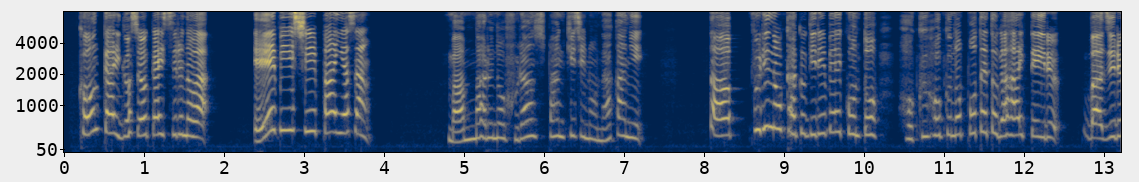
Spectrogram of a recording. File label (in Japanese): パン屋 ナレーション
